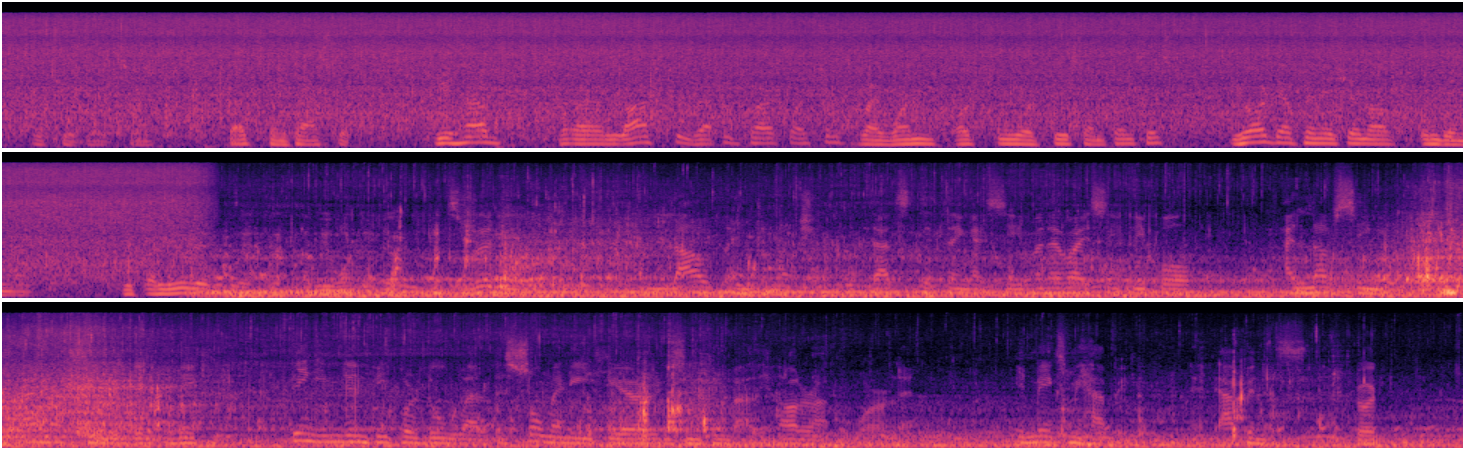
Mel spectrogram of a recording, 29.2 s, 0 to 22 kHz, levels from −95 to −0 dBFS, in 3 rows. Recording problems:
rain or running water; very loud; throughout; 4 dB above the speech

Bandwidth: 16 kHz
